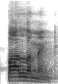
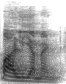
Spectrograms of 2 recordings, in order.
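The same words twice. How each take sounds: First: It is pronounced the standard English way. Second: It is pronounced the distorted Hindi way. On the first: The speaker calls it right. "ये क्या है पार्लियामेंट" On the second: The speaker calls it wrong. "This is not पार्लियामेंट"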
